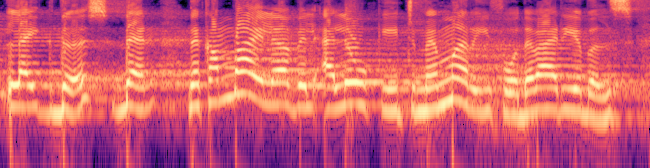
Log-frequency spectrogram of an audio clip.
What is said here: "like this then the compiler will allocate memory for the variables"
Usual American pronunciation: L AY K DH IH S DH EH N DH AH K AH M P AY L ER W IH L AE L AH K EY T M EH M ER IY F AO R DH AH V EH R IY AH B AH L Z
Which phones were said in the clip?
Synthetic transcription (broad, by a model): L AY K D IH S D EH N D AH K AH M B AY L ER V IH L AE L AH K EY T M EH M ER IY F AO R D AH V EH R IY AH B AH L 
